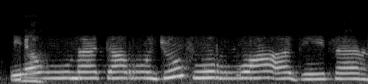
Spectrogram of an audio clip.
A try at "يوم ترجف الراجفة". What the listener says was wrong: لا تحاول تكرر الراء بزيادة. يوم ترجف الراجفة.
